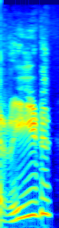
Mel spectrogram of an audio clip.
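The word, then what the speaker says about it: read: दूसरी सिचुएशन क्या है रीड रेड रेड हालांकि इसकी स्पेलिंग सेम रहती है दोस्तों बिट्टू और B3 की वी1 वी2 वी3 तीनों की स्पेलिंग सेम रहती है लेकिन उच्चारण अलग होता है रीड रेड रेड और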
